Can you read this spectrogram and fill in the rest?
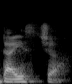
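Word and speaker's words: Deutsche: तो ये होता है डाइस्च। डाइस्च ऐसी कोई स्पेलिंग है उसकी, ठीक है, इसको बोलते हैं डाइस्च।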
